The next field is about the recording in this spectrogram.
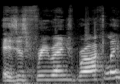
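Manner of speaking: stuffed-up plugged-nose voice. Doing an impression of Chris in a blocked-nose voice. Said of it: "with the plugged up nose?".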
